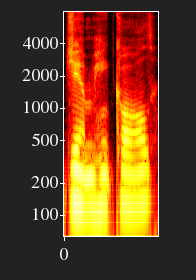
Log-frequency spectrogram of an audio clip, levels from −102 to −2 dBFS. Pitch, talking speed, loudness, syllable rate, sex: 120 Hz, 190 wpm, -20 LUFS, 4.4 syllables/s, male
